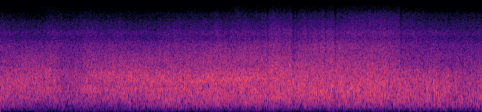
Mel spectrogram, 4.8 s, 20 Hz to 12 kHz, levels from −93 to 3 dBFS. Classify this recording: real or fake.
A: real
